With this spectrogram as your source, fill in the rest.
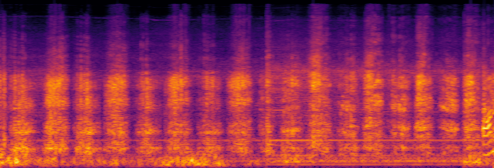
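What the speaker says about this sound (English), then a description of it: "So if you ever have to scrape your boat, get something like this." A sharpened scraper tool is dragged over a sailboat hull in steady, rhythmic strokes, about a dozen loud, close rasping scrapes repeating evenly.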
